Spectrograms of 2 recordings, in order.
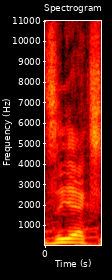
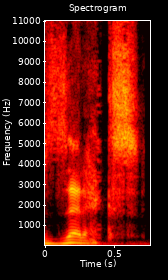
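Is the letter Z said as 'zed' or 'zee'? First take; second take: zee; zed. First: The letter Z is said as 'zee'. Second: The letter Z is said as 'zed'. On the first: This is the speaker's own way of saying it. "I said Z X" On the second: This is the way other countries say it. "instead of Z X"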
